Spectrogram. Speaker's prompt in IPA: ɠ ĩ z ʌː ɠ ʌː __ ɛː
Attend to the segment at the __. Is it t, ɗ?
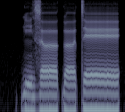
t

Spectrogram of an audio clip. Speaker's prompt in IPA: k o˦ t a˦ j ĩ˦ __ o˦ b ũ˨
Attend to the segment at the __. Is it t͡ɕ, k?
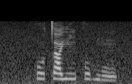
k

